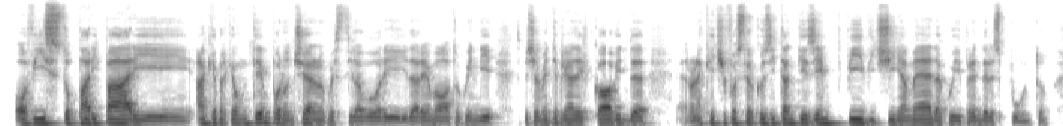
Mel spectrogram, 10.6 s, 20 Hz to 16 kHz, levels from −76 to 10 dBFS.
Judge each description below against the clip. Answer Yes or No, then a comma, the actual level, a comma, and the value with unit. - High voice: No, low, 115 Hz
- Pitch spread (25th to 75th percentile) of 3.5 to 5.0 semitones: No, narrow, 2.4 semitones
